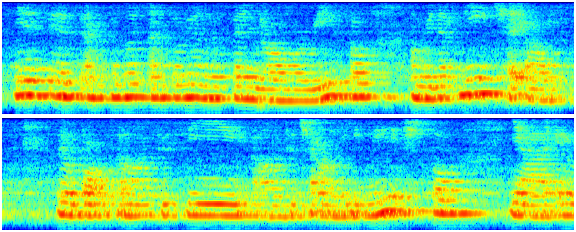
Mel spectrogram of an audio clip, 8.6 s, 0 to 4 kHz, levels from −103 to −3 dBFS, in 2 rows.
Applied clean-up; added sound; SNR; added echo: none; none; none; reverberation time 0.9 s.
